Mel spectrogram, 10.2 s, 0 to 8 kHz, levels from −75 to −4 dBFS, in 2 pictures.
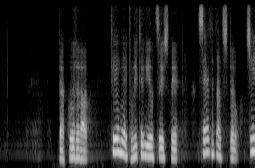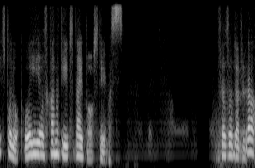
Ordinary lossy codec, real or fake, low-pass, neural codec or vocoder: none; fake; 7.2 kHz; codec, 16 kHz, 0.5 kbps, FreqCodec, smaller model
